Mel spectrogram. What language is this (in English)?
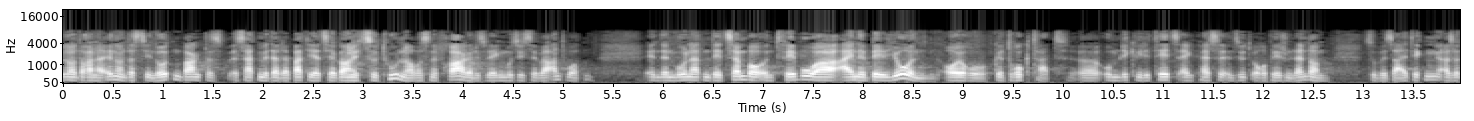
German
